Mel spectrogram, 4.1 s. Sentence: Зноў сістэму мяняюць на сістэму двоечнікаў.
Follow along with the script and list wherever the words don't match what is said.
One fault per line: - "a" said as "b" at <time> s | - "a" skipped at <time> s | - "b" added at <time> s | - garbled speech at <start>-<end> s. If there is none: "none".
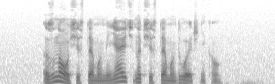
none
